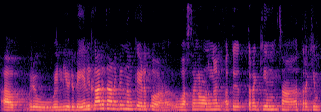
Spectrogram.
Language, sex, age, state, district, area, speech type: Malayalam, female, 18-30, Kerala, Pathanamthitta, rural, spontaneous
